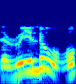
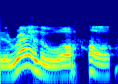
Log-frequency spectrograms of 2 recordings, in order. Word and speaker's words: ReLU: rectify the linear unit also known as relu uh that is how i pronounce it you can call it relu english is too complicated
